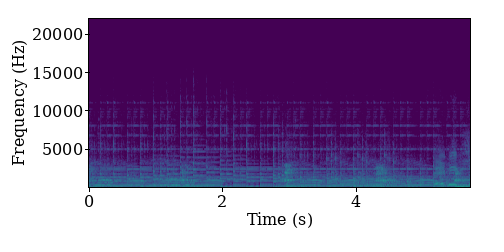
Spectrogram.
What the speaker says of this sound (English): Doesn't help that my dog's barking.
